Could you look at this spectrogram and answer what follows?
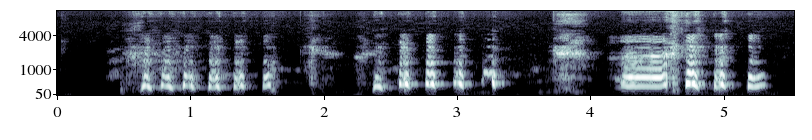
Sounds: Laughter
